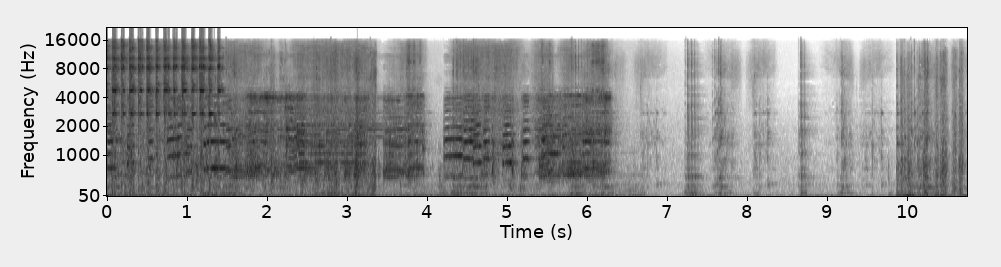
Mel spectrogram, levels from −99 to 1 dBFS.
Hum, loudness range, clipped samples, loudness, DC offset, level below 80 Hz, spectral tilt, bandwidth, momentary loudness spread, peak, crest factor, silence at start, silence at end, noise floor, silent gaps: none; 21 LU; 0.6%; -10 LUFS; under 0.1%; -36 dBFS; 0.5 dB/octave; over 20 kHz; 24 LU; 0 dBFS; 14 dB; 0 s; 0 s; -45 dBFS; none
